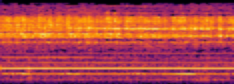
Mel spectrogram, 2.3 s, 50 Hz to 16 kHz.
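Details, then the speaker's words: Peugeot 308 CC 1.6 THP (EP6) after coolant drain and refill with about 4.5 litres, phone held right beside the auxiliary coolant pump: steady faint electric hum with fixed tones, no rattle or grinding; pump running normally. "D'ailleurs, vu qu'on l'entend bien là, je vais vous mettre le téléphone à proximité de la pompe de refroidissement accessoire pour que vous l'entendiez bien."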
